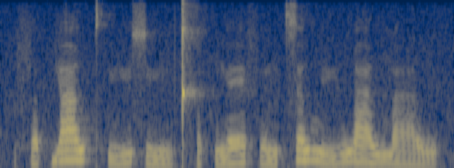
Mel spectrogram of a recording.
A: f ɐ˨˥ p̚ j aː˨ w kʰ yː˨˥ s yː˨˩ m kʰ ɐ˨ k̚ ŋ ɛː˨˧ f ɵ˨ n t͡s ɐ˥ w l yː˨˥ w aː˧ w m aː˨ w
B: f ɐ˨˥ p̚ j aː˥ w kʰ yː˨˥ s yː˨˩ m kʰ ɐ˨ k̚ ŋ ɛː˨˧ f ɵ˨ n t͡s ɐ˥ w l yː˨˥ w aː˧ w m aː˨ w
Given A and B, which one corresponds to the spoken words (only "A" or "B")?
B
